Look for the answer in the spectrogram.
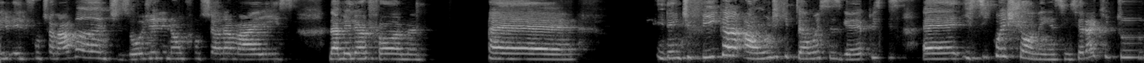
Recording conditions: video call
